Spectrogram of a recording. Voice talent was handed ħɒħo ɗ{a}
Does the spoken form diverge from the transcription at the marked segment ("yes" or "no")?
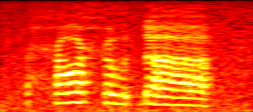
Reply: no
